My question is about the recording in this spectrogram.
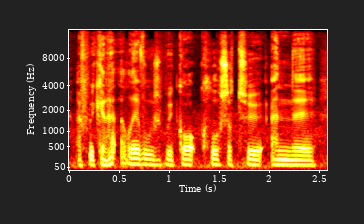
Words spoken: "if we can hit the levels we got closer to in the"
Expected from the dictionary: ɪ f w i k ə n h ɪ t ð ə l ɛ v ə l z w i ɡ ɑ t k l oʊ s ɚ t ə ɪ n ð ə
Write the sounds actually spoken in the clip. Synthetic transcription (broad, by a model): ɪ f w i k ə n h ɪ t ð ə l ɛ v ə l z w i ɡ ɑ t k l oʊ s ɚ t ə ɪ n ð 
